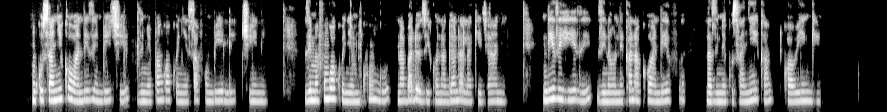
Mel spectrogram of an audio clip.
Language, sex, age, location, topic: Swahili, female, 25-35, Kisii, agriculture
